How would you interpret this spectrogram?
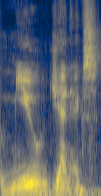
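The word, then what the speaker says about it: Mewgenics: game announcement no it's it's spelled like the Pokemon Mew so Mew genx is the next game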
